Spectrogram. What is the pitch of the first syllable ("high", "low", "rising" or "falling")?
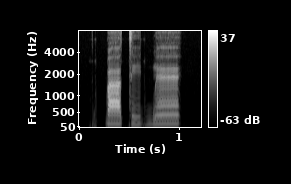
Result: high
